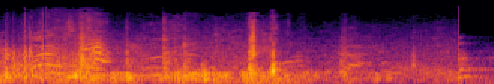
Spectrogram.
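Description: A skateboard clatters onto concrete.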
